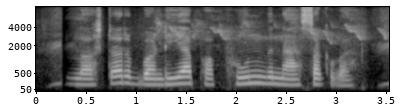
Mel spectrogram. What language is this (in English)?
Bhojpuri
